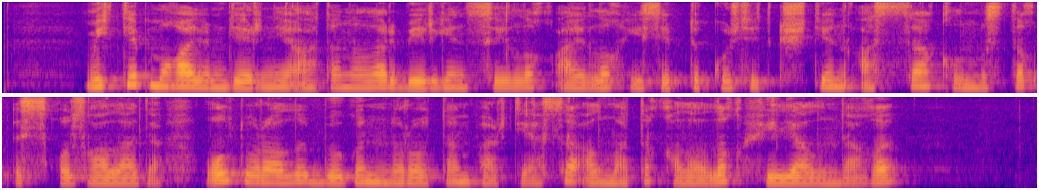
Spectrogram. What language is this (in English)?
Kazakh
